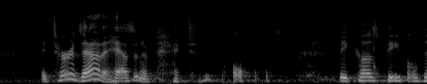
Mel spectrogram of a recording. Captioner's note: chuckles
